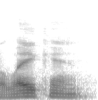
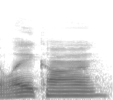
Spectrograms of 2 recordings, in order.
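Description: First: "Lakin" said LAY-kin, with a short unstressed ending; Lakin pronunciation. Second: "Lakon" said LAY-kahn, with a full "ah" ending; Lakon pronunciation. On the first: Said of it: "Sani comes around and says Lakin". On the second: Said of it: "you introduced yourself to me as Lakon". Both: Shown as a demonstration.

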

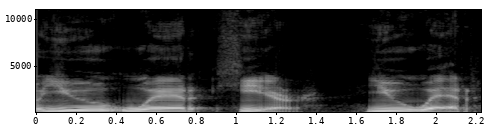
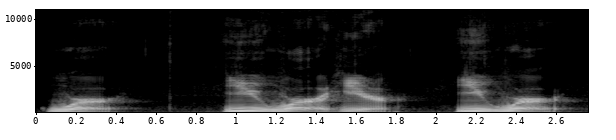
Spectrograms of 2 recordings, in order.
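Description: First: "were" said as Spanish-style "wer" with a clear e; mispronounced were. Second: "were" as one syllable "wur", no e, strong r; correct were. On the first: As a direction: say "were" wrongly, rhyming with "where". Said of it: "No se pronuncia "you were". ("were" mal pronunciado, con e clara, como "uer") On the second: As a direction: model "were" low and falling, vowel swallowed by the R. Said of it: "se pronuncia, atentos, es". ("were" en una sílaba, sin e, con R fuerte) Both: Shown as a demonstration.

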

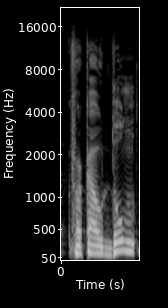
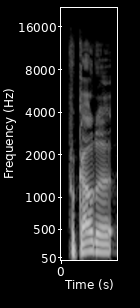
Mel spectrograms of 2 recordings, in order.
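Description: First: Nasal cold voice on verkouden; stuffy nose. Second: Stuffy nose. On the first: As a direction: verkouden said as "verkouden Don" with a blocked nose. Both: Real, not acted.

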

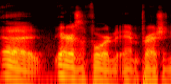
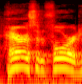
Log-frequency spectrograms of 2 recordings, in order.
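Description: First: Said in the usual way. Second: Higher, louder Harrison Ford voice; Harrison Ford impression. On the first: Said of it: "it's not hard to do a". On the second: Shown as a demonstration. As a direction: say his name as Ford would. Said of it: "he talks like this".

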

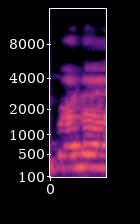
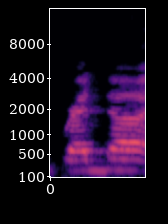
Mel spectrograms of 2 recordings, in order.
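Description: First: "Brenna" with a plain double-n middle; name "Brenna" pronounced with only an n between the vowels; Brenna without D. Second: "Brenda" with a d after the n; name "Brenda" pronounced with nd in the middle. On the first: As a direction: say "Brenna", no d sound in it. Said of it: "You kept saying Brenna". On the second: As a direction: say "Brenda", sounding the d. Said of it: "hearing Brenda". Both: Shown as a demonstration.

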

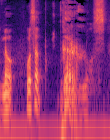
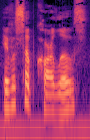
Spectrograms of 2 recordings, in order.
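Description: First: Carlos with a rolled R, Spanish style. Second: Said in the usual way. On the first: Shown as a demonstration. Correcting how Carlos is said, rolled R. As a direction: roll the R in Carlos. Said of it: "Roll the R". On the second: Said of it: "It's kinda like when you say".

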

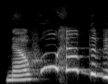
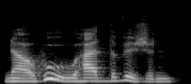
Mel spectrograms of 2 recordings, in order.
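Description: First: Hammed-up mock deep voice, playful; a silly put-on voice with a light playful lift. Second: Brisk, businesslike, whispered; hushed and matter-of-fact. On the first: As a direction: put on a goofy, overly deep voice for fun. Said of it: "in a silly, overly deep voice". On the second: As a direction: drop the silliness and get down to business in a whisper. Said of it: "turning businesslike". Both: A narrator's reading.

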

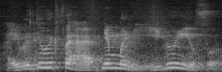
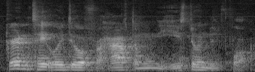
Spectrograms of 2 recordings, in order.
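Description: First: Lilting, badly faked Indian accent; awful Indian accent. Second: Said in the usual way. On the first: Offering to take the actor's place, in a mock Indian accent. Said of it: "awful Indian accent".

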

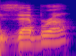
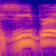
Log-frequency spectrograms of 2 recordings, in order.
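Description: First: Zebra as ZEB-ruh; short E in zebra; British zebra. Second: Zebra as ZEE-bruh; long EE in zebra; American zebra. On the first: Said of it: "they say zebra". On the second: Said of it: "we say zebra". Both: Shown as a demonstration.

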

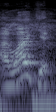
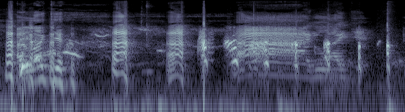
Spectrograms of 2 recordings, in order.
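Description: First: Said in the usual way. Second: Laughing high and loud; bursting into laughter on the words; cracking up mid-line. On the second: Real, not acted.

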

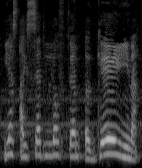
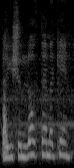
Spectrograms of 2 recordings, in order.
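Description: First: Slow and louder, leaning on "again"; emphatic, slowed "love them again". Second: Said in the usual way. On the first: Shown as a demonstration. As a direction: drive "love them again" home slowly.

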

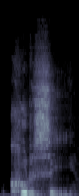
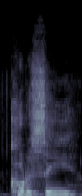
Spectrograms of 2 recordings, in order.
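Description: First: Said in the usual way. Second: Kursi with a higher, stressed final ee. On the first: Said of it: "make a bit more effort". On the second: Shown as a demonstration. Teacher showing the genitive, Kursi stressed on its last vowel. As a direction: push up on the ee ending of Kursi. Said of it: "it's the E that you're stressing".

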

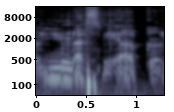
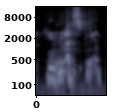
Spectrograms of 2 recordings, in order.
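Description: First: Low, slow hummed-out song line; sung lyric. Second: Soft whispered repeat of the line; whispered lyric. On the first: Quoting an [name] song, low slow croon. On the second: Repeating the song line to herself, whispered. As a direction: breathe the lyric out under her breath. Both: Retold or imitated.

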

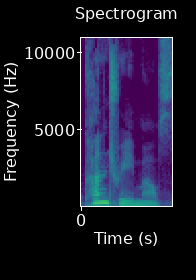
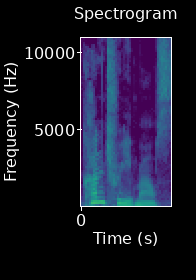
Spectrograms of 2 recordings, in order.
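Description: Both takes have the same delivery.

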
